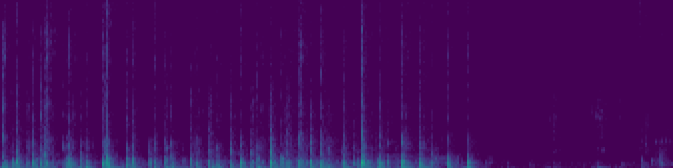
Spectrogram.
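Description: Fingertips tap rapidly on a large white plastic milk bottle, first held upright and then tilted sideways in the hands, giving a quick run of dry, hollow, mid-pitched taps for about three seconds. The tapping then stops, leaving near silence with only a few faint, soft touches.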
